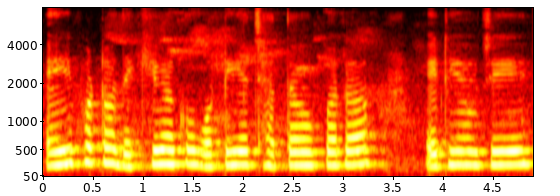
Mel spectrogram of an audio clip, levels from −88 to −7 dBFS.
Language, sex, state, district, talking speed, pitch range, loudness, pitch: Odia, female, Odisha, Malkangiri, 110 wpm, 230-245 Hz, -15 LUFS, 235 Hz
